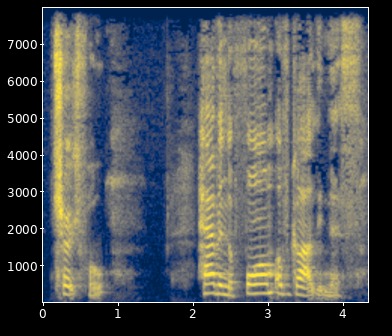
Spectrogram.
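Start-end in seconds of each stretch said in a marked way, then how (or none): 0.1-0.8 hushed, pointed whisper. Acted. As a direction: drop to a breathy whisper on church folk. Sermon refrain trails into whisper.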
